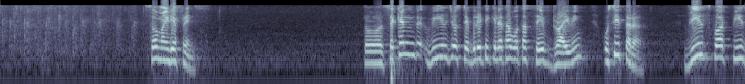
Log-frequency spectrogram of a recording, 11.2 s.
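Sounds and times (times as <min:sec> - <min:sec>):
audience applause: 0:00.0 - 0:02.7
speech: 0:02.3 - 0:03.0, 0:05.5 - 0:09.7, 0:10.3 - 0:11.1.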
